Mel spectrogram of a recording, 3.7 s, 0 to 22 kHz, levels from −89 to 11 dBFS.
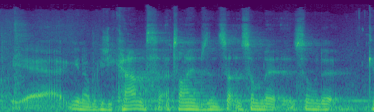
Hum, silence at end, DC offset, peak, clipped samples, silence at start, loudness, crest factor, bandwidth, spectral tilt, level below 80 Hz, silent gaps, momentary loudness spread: none; 0 s; under 0.1%; -2 dBFS; under 0.1%; 0 s; -16 LUFS; 14 dB; 15.5 kHz; -5.5 dB/octave; -36 dBFS; none; 5 LU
